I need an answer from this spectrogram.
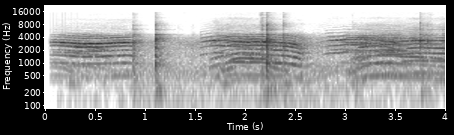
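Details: Rescue kittens about 6-8 weeks old, fostered in Metro Manila, begging noisily for food at lunchtime in September 2023: a rapid barrage of high, drawn-out meows overlapping one another, with sharp clicks and clatters between calls.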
